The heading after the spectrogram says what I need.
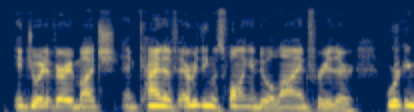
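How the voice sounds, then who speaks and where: A man with an American accent has an unremarkable speaking voice, medium in pitch and fairly even in intonation, moving at a fairly quick pace on a very clean recording with a silent background. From Texas, Austin. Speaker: military officer. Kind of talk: interview.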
